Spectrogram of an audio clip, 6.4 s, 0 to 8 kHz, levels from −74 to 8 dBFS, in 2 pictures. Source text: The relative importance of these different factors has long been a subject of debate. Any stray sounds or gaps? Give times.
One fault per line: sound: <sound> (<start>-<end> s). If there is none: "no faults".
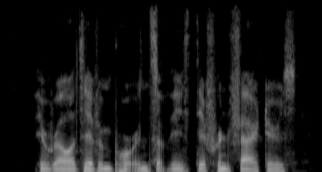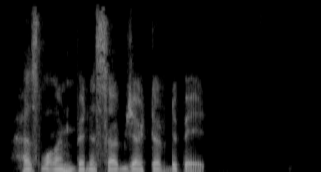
no faults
